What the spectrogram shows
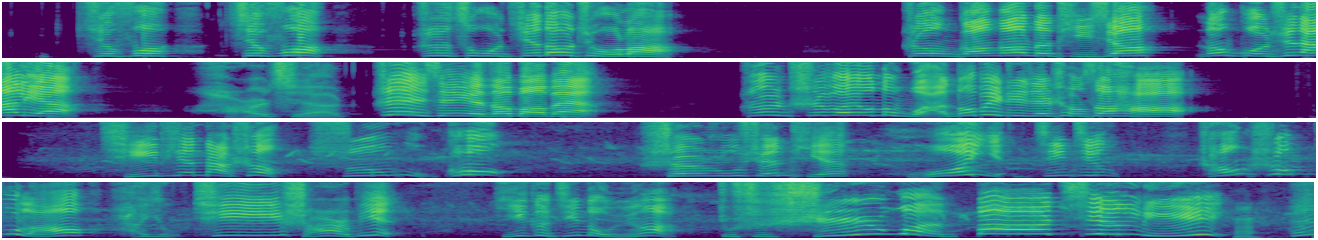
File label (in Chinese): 角色音 正太音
